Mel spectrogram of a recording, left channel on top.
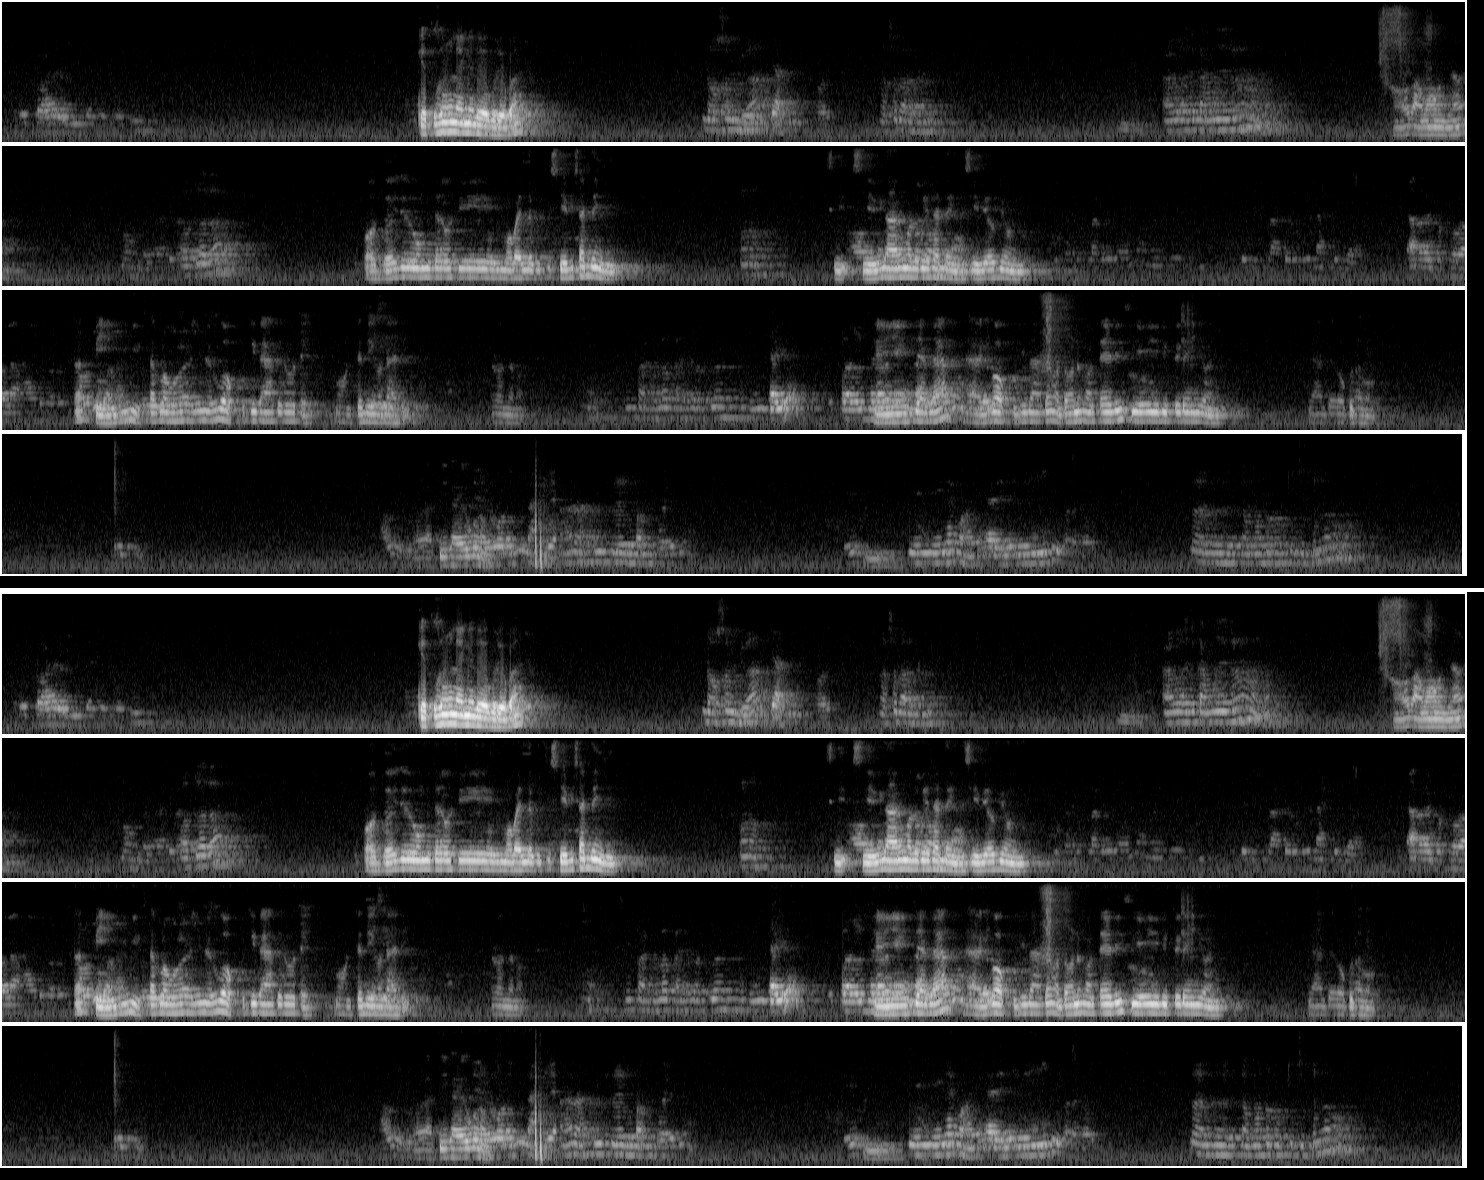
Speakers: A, on the right (about 30°); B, on the right (about 60°).
A: <inaudible>
B: ହୁଁ।
A: କେତେ ସମୟ ଲାଇନ୍ ରହିବାକୁ ପଡିବ ବା।
B: ଦଶ ମିନିଟ୍ ବା।
A: ଟା <unintelligible>
B: ଦଶ ବାର ମିନିଟ।
A: <inaudible>
B: ଆଉ ଆଜି କାମ ଯାଇଥିଲ ନା ନାହିଁ ବା?
A: ହଁ କାମ <unintelligible> <inaudible>
B: ପଦୁଆ ଦା
A: ଅଧହି ଯେ ରୁମ୍ ଭିତରେ ଅଛି ମୋବାଇଲ ଦେଖୁଛି ସିଏ ବି ଛାଡ଼ି ଦେଇଛି।
B: କଣ?
A: ସି ସିଏବି ଗାଁରେ ମଦ ପିଇବା ଛାଡ଼ି ଦେଇଚି ସିଏବି ଆଉ ପିଉନି। <inaudible> <inaudible> ତା ପିଏଇକି ନିଶା ପ୍ରବଳ ହେଟି ଗୋପୁଚି କାହା ସହିତ ଗୋଟେ। ଘଣ୍ଟେ ଦି
B: କିଏ
A: ଘଣ୍ଟା
B: ସେ?
A: ହେଟି ରଞ୍ଜନ।
B: ହ ସେ ପାଗଲା ବାୟା ବାସୁଆ।
A: ମୁ ଯାଇବେ। ହେଇଯାଇଛି ଆ ଯା ହା ଗପୁଚି ତା ସହ ଅଧ ଘଣ୍ଟେ ଘଣ୍ଟେ ହେଇଟି ସିଏବି ଇରିଟେଡ଼ ହେଇଯିବଣିି।
B: <inaudible>
A: ଯାହେନେ ଟିକେ ଗପୁଥିବ <unintelligible> ଆଉ ରାତିକି ଖାଇବାକୁ କଣ?
B: ର ରାତି ସୋୟାବିନ।
A: <unintelligible> <unintelligible>
B: ସନ୍ଧ୍ୟାବେଳେ ତମର ତ ରୁଟି ଚିକେନ ଆଉ।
